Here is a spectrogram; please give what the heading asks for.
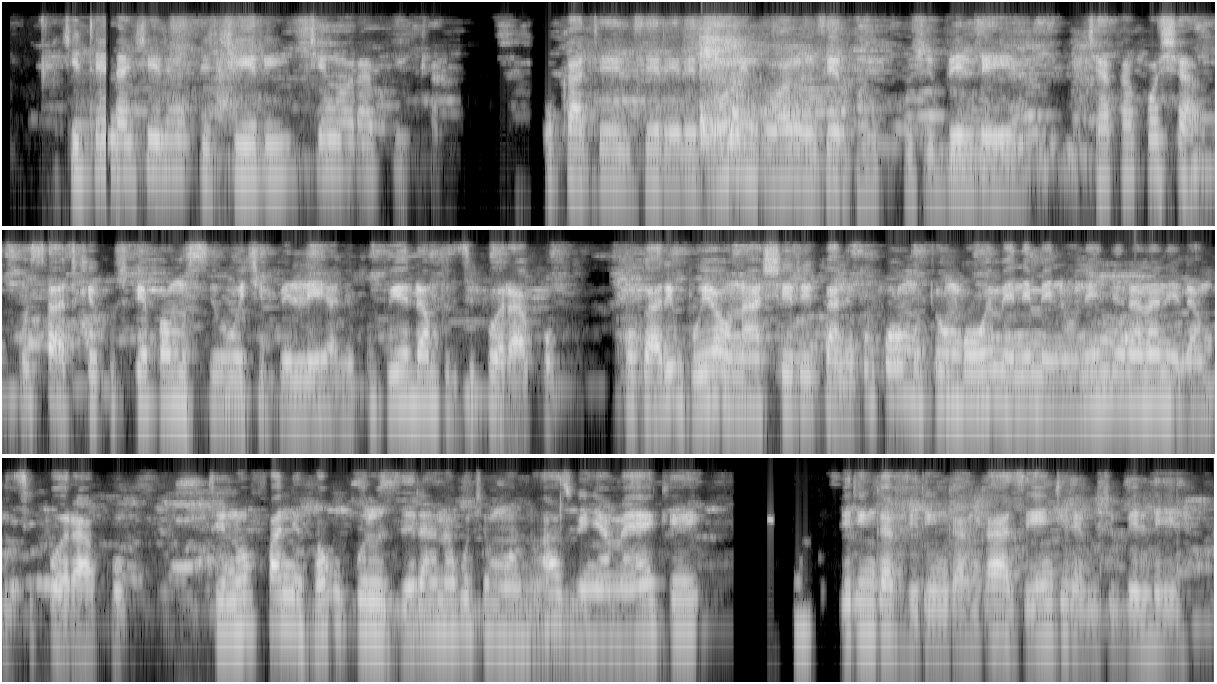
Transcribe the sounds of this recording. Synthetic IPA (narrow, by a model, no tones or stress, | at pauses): t͡ʃite̞ndat͡ʃiɾiŋsit͡ʃirit͡ʃino̞ɾap̚iːkʰa | ukated͡zeɾe̞ɾeʐaune̞ŋɡe̞waɾonzerwakuʐibʱe̞le̞jat͡ʃakako̞ʃausa̰tke̞kuʂi̥ke̞pamusiwowe̞t͡ʃibʱe̞le̞jane̞kubʱujeɗambud͡ziko̞ɾaːko̞ | uɡʱaɾibʱujaunaːʃiɾikane̞kupoomuto̞mbo̞we̞me̞ne̞me̞neuno̞ende̞ɾanane̞ɗambud͡ziko̞ɾaːko̞tino̞fanirwakukuɾud͡ziɾanakutimun̤uazwiɲamajake̞ | uviɾiŋɡaviɾiŋɡaŋɡaːziend͡ʒiɾemut͡ʃibʱe̞le̞ja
